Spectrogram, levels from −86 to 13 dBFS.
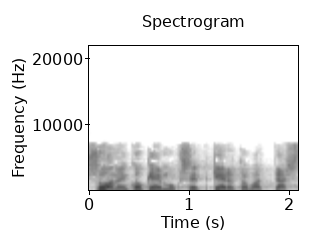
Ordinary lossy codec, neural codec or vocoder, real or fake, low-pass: MP3, 32 kbps; none; real; 7.2 kHz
